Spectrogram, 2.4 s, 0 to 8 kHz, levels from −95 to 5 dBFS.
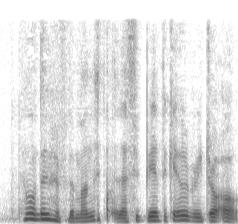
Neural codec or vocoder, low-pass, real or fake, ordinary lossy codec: codec, 16 kHz, 1.1 kbps, Voila-Tokenizer; none; fake; none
